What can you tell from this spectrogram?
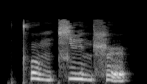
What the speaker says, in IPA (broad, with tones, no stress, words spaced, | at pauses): t̪ʰʊ˥˨ŋt͡ɕi˥˨nʂɻ̩˨˩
